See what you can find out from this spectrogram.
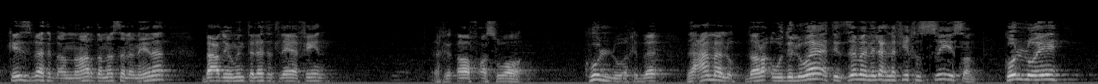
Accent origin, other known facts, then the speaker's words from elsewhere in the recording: Egypt; لكن عندنا احنا كمصريين خليناها ايه، يعني ما تعملش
